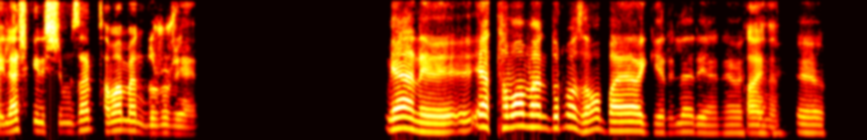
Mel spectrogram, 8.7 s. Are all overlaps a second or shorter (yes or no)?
yes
